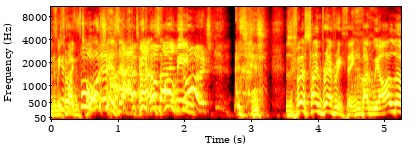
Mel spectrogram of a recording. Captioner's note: both yelling at each other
